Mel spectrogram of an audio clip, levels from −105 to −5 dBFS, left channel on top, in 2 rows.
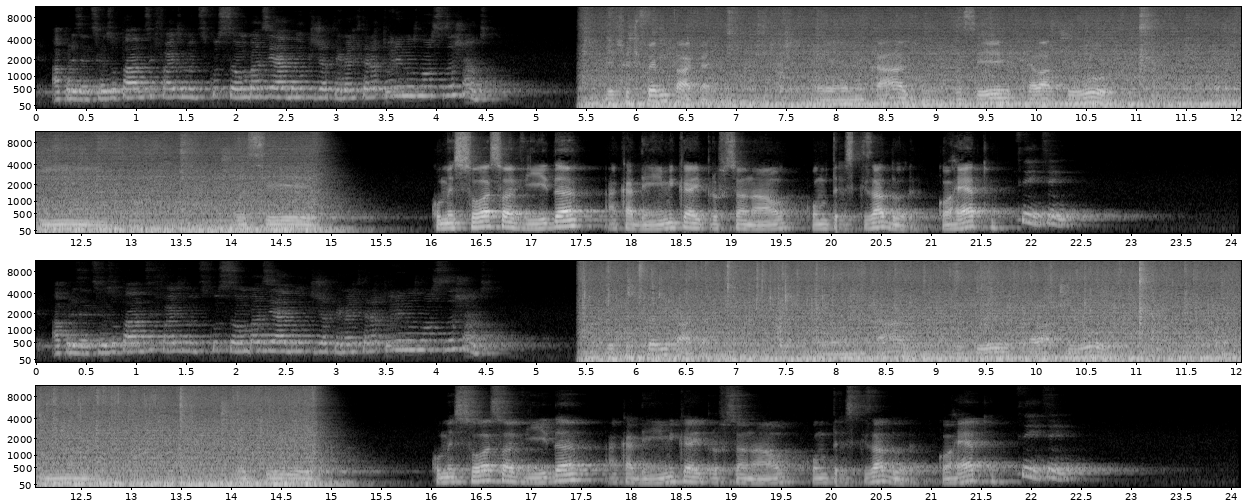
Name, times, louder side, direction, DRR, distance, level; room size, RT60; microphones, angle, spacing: voice 1, 0.2-4.5 21.9-22.4, left 2 dB, 30° left, 1.2 m, -40 dB
sound 1, 5.4-14.9, right 1 dB, 60° right, 1.7 m, -32 dB
voice 2, 5.7-7.1 7.8-10.8 12.0-12.9 14.0-14.9 16.0-21.7, left 4 dB, 75° left, 0.6 m, -33 dB
12.0 x 5.9 x 8.1 m
head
